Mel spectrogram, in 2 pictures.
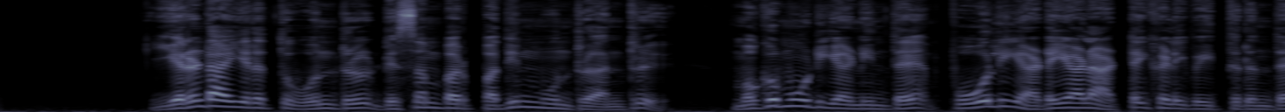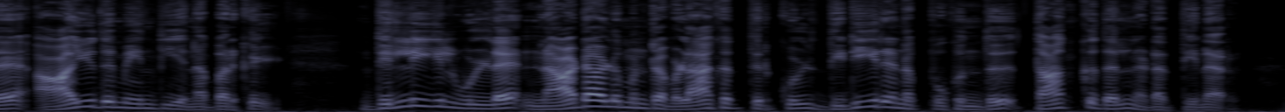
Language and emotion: Tamil, neutral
